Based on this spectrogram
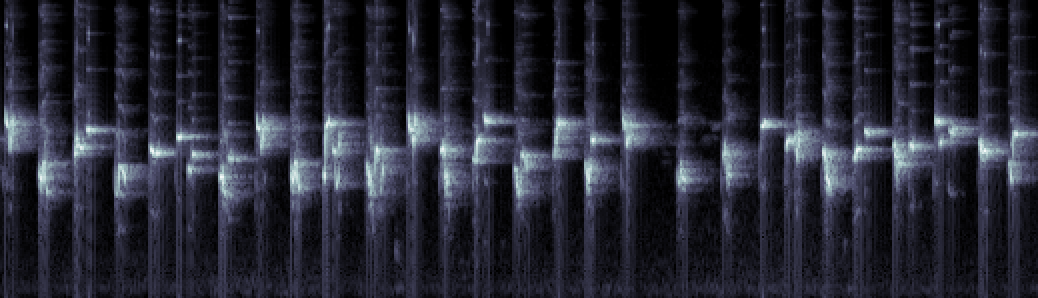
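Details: Long, one-breath 'ropel' song of a Sooty-headed bulbul, played as training material for other bulbuls. Dense stream of short, bright fluty notes swings between low and high pitches, roughly three per second, with one short gap.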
